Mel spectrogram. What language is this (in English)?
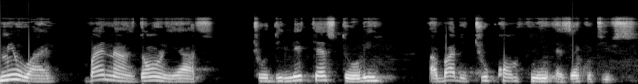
Nigerian Pidgin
